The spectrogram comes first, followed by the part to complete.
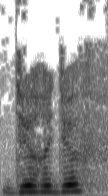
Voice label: thanks, wolof

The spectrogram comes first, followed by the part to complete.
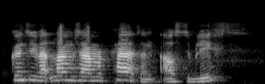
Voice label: slowly, dutch

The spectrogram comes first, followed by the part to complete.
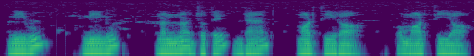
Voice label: dance, Kannada

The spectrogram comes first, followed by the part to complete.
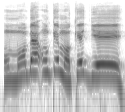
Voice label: dance, Bassa

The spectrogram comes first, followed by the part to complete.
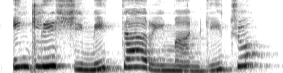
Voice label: do you speak english, kichwa

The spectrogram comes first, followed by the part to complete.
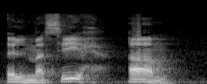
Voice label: easter, lebanese arabic

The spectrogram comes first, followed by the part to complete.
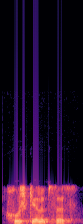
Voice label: welcome, uzbek

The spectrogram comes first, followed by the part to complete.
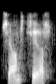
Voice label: goodbye, icelandic

